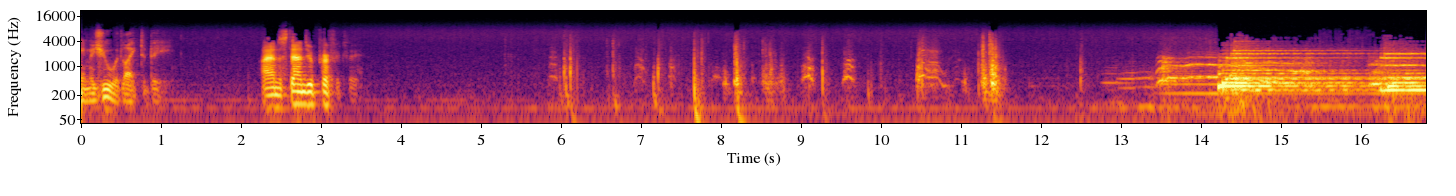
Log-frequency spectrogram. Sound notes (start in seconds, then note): 7.4 dogs barking; 12.8 wolf howling; 12.8 light dramatic music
